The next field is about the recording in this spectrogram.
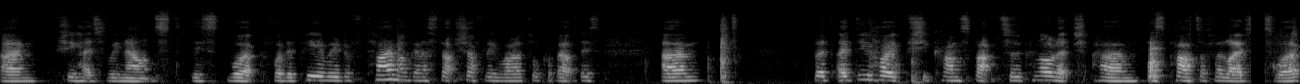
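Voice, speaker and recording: With a slight German accent, a woman speaks at a fairly slow pace and fairly low pitch, her intonation fairly even and her loudness swinging a lot. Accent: slight German accent, struggles with th sound. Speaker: tarot card reader. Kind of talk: tarot reading livestream. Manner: hesitant, many fillers.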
